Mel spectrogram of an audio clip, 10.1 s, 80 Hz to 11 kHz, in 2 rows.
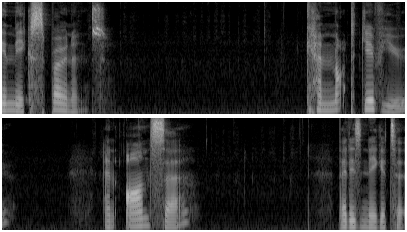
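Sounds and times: stylus ticking and scratching on screen: 0:00.0 - 0:03.9, 0:06.0 - 0:10.0.

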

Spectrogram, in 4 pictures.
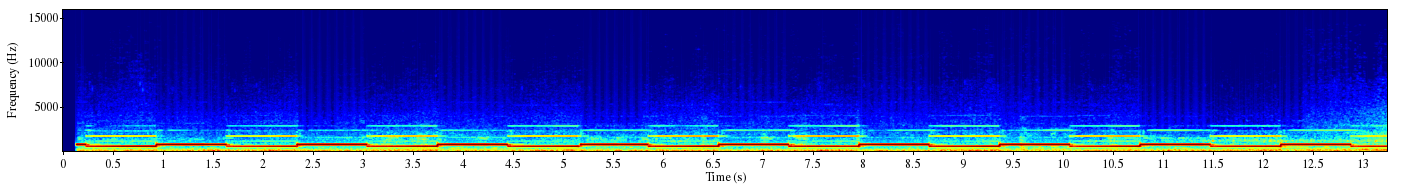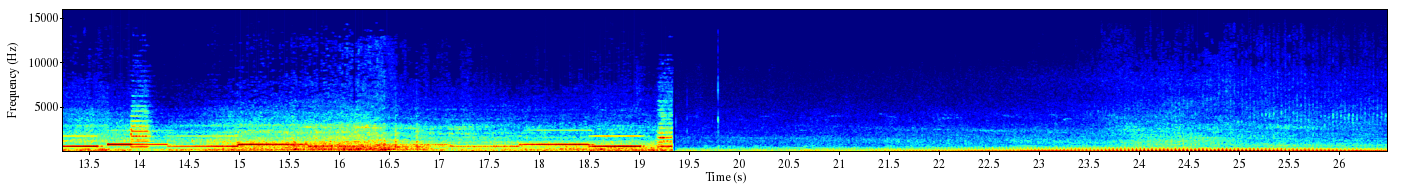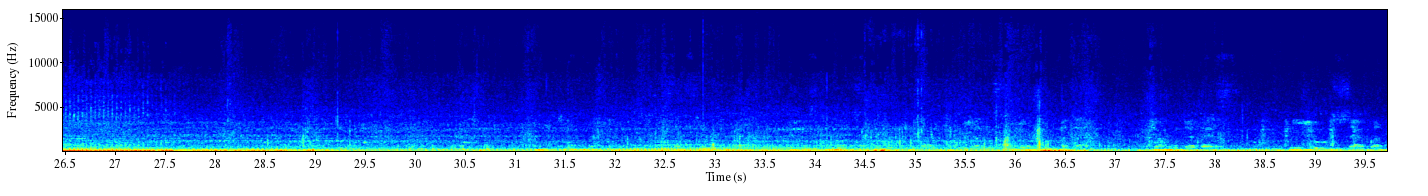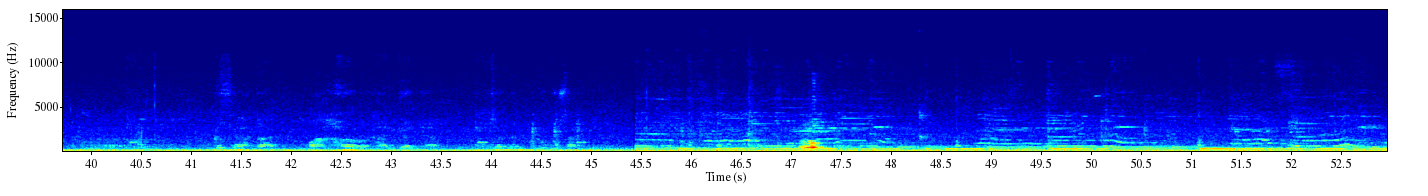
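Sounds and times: level crossing two-tone alarm: 0:00.2 - 0:19.4
rail vehicle rumbling past: 0:11.4 - 0:40.3.

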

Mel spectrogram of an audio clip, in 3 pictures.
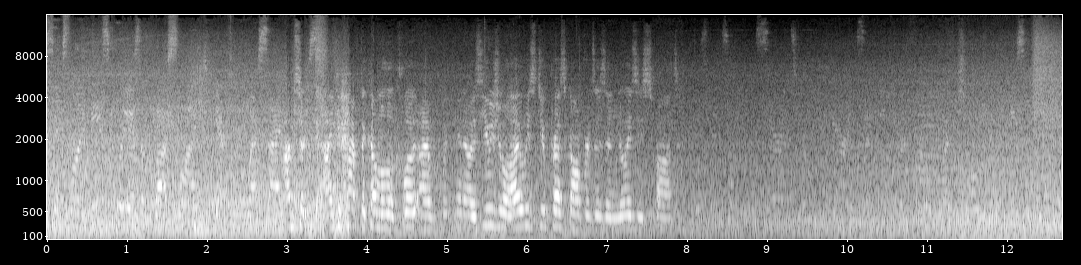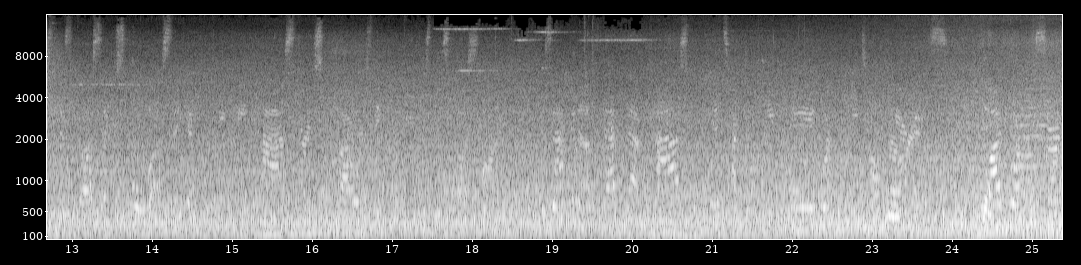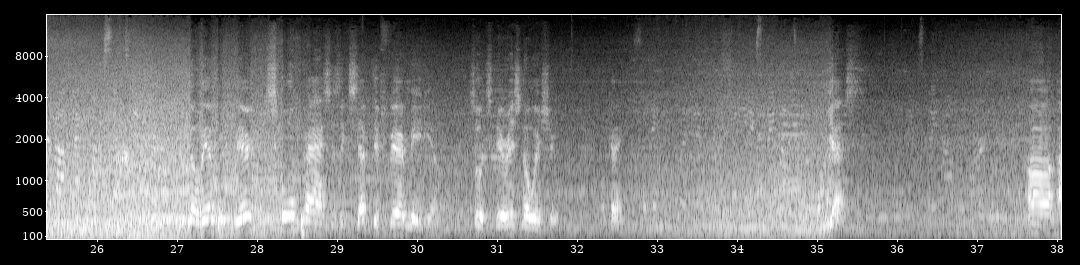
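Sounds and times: faint voices talking: 0:00.0 - 0:38.0
heavy street traffic: 0:00.0 - 0:38.0.

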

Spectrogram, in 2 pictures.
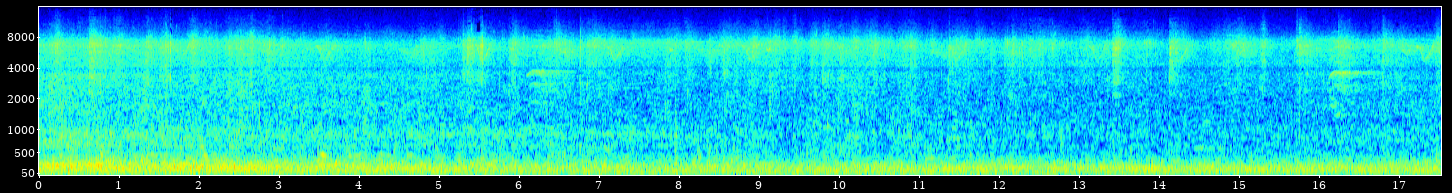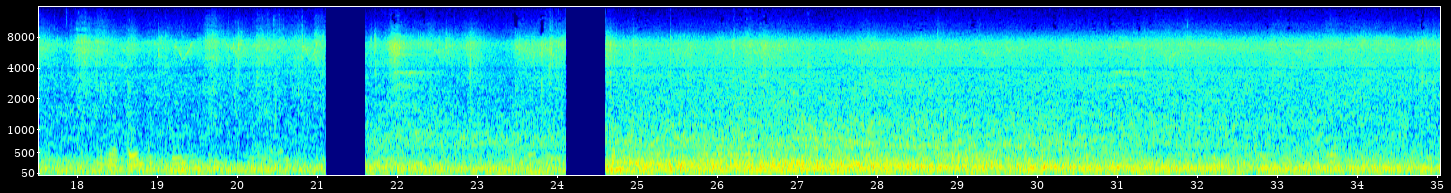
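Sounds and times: low outdoor rumble: 0:00.0 - 0:35.0.

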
